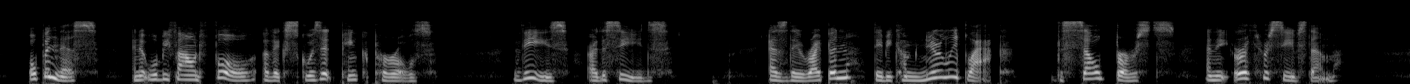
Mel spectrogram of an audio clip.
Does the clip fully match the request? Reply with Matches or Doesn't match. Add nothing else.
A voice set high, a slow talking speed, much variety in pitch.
Matches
